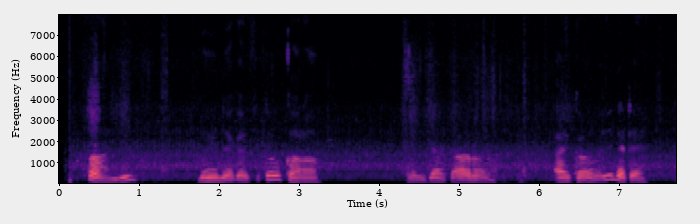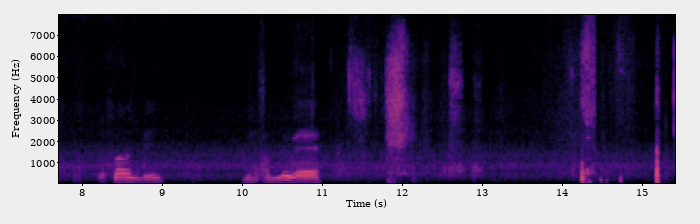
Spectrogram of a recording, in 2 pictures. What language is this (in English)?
Wolof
